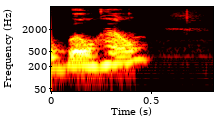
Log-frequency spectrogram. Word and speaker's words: Wilhelm: So after you put WIL down, think skirt with hemline or helm of a ship, and hopefully you'll go the helm of the ship, so Wilhelm, W-I-L-H-E-L-M, and last name, W-U-N-D-T.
